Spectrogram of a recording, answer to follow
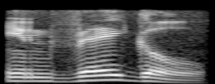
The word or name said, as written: inveigle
